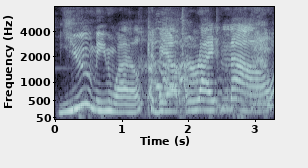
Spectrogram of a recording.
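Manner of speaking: slow, drawn-out come-on with a laugh; hammed-up flirty invitation; mock seductive. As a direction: Claire teasing Jamie into bed, slow and suggestive. Claire propositions Jamie, voiced.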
